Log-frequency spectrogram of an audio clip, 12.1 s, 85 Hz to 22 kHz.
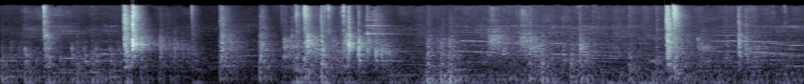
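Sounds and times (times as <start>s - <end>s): foosball table clacks: 0.0s - 12.0s.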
